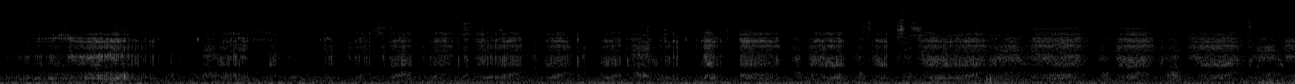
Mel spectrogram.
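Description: Close, quiet chewing of dry cornstarch: a continuous fine squeaky crunching full of small crackles as mouthfuls are ground between the teeth.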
